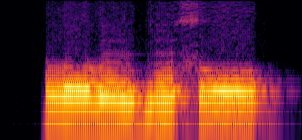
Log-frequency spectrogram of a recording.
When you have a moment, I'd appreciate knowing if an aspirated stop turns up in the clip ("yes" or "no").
no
